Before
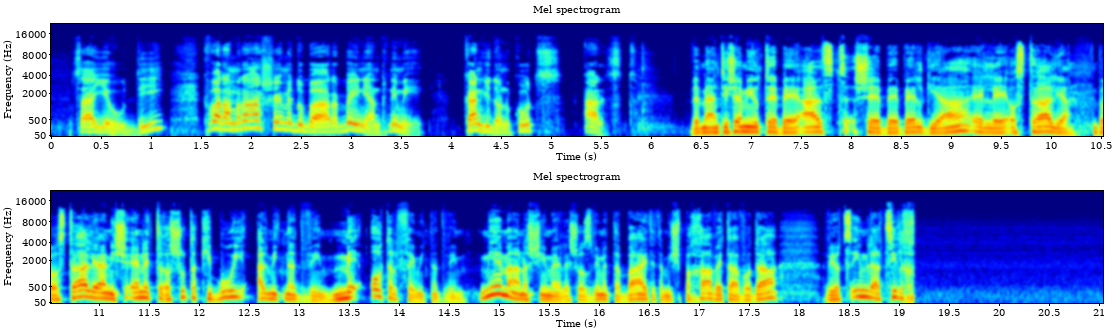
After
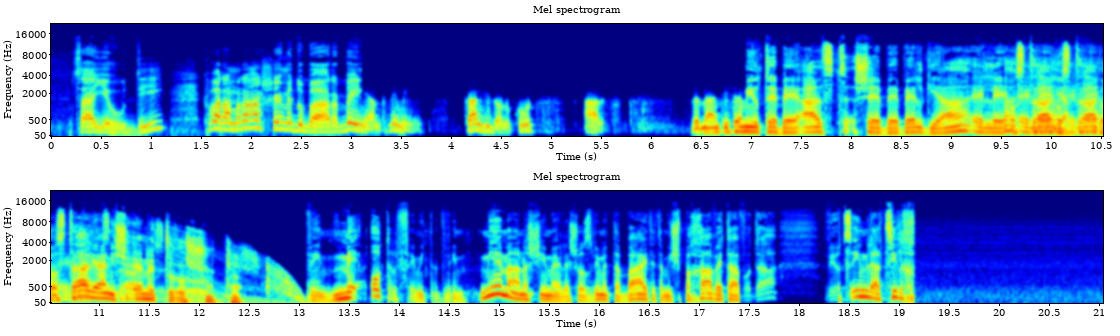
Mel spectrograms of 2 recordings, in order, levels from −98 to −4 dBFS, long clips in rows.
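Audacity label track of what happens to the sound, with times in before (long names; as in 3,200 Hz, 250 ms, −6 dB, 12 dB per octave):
0.900000	2.240000	high-frequency loss of the air 200 metres
3.110000	6.960000	Chebyshev band-pass filter 130–1,400 Hz, order 5
9.080000	10.000000	delay throw 460 ms, feedback 55%, level −1.5 dB
11.080000	11.080000	tape stop 2.01 s
13.810000	14.550000	volume swells 132 ms
15.070000	16.600000	high-shelf EQ 3,400 Hz −7 dB
17.410000	18.410000	first difference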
